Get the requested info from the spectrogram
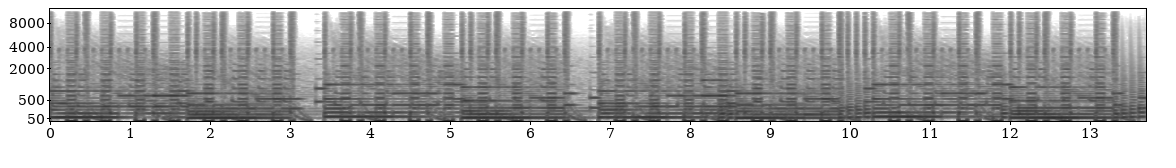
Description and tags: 5 - jamiroquai fait du rock 1
First version (2 bars) of my chiptune jamiroquai pathetic tribute (don't know if it's really a tribute, but I was thinking of their first album when I made that little shabby loop). All melodies are made with Synth1 vst.
140-bpm, beat, loop, melodic, music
